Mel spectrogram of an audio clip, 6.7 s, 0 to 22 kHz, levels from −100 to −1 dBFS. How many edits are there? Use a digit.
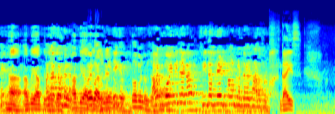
1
